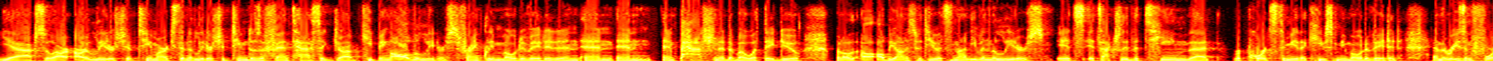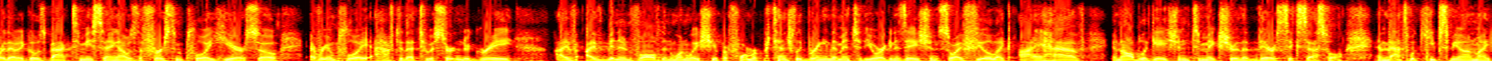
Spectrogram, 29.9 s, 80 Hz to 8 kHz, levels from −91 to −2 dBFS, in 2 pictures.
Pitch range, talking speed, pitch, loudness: 90-110 Hz, 235 wpm, 100 Hz, -11 LUFS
